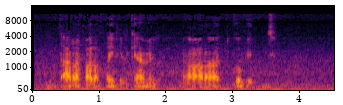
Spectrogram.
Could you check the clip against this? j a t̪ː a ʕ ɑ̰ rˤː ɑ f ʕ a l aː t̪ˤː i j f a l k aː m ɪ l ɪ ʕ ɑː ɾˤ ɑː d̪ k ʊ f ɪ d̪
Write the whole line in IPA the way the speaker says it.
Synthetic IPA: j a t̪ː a ʕ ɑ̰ rˤː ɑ f ʕ a l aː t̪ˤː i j f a l k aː m ɪ l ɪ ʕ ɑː ɾˤ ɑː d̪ k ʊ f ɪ d̪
